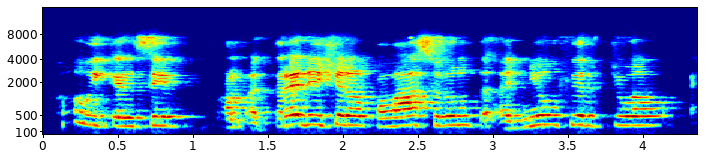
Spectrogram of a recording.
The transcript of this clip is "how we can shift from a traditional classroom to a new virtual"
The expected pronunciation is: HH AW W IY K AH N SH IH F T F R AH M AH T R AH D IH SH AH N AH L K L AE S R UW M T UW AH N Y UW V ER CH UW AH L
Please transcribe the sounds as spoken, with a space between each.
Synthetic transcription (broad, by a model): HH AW W IY K AH N S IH T F R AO M AH T R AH D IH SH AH N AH L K L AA S R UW M T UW AH N Y UW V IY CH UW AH L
